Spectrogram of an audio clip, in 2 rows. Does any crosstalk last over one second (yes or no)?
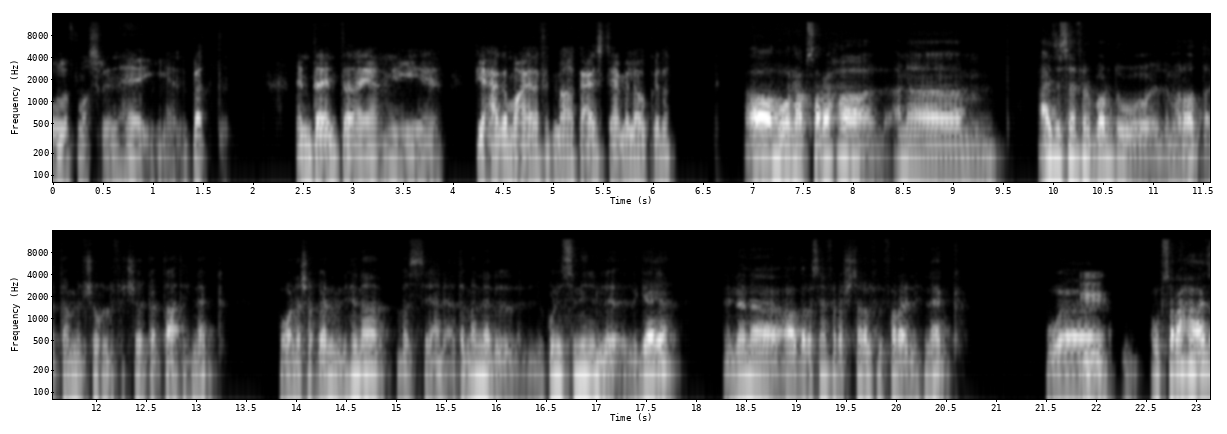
no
